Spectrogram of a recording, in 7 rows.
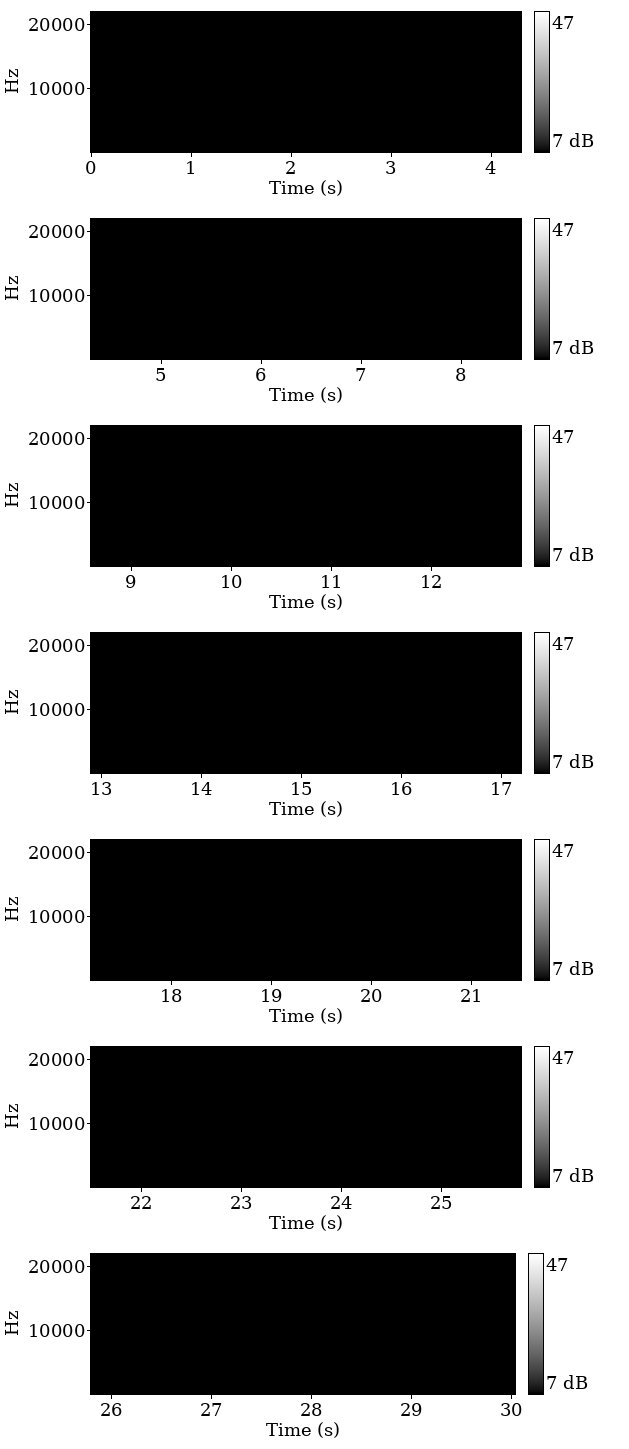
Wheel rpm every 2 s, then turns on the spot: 0, 0, 0, 0, 0, 0, 0, 0, 0, 0, 0, 0, 0, 0, 0.
none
